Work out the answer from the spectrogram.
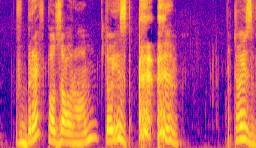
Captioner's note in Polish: kaszel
